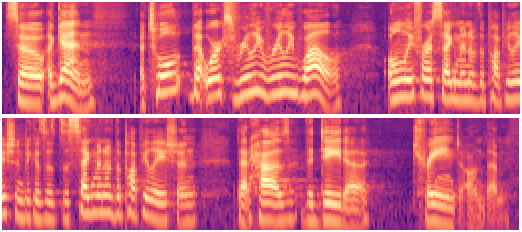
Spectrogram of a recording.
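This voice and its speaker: A Brazilian woman speaks from a conference stage as the keynote speaker, her voice mid-range and her speed normal. She talks to the audience in an earnest, conversational style with many fillers.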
